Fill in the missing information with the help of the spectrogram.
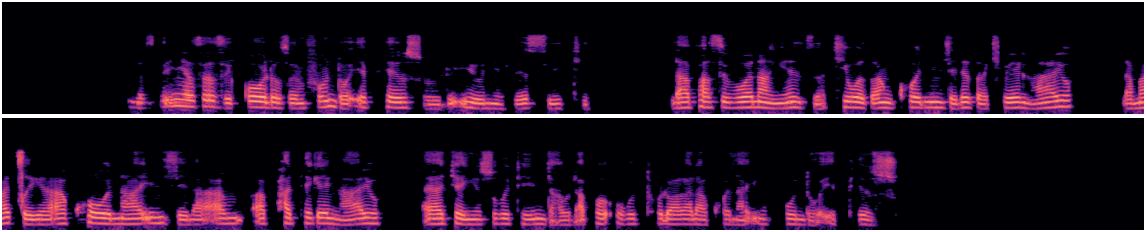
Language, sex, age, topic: North Ndebele, female, 50+, education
